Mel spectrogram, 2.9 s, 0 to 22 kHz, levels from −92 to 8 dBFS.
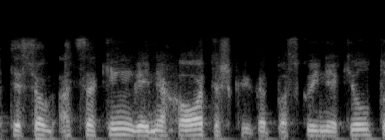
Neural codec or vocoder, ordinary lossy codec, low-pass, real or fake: none; Opus, 32 kbps; 7.2 kHz; real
